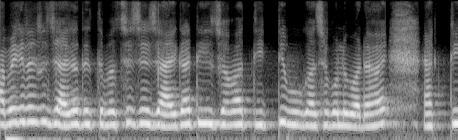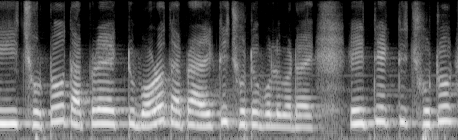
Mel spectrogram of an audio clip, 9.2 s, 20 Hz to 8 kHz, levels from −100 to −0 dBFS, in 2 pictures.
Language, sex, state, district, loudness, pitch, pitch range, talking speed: Bengali, female, West Bengal, Purulia, -15 LUFS, 260 Hz, 240-275 Hz, 190 wpm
